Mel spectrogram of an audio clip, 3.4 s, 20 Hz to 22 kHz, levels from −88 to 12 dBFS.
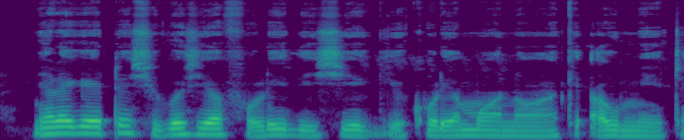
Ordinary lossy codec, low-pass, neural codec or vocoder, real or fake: none; none; none; real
